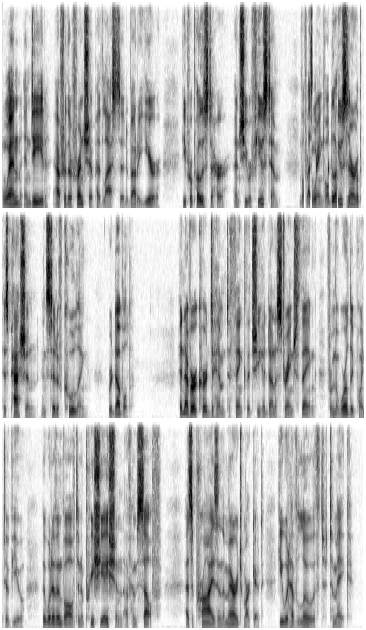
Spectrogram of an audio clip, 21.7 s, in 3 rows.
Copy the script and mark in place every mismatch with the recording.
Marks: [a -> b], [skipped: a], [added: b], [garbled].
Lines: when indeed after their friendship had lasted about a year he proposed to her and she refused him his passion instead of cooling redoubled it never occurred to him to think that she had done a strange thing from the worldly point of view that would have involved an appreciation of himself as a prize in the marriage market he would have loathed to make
when indeed after their friendship had lasted about a year he proposed to her and she refused him [garbled] his passion instead of cooling redoubled it never occurred to him to think that she had done a strange thing from the worldly point of view that would have involved an appreciation of himself as a prize in the marriage market he would have loathed to make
